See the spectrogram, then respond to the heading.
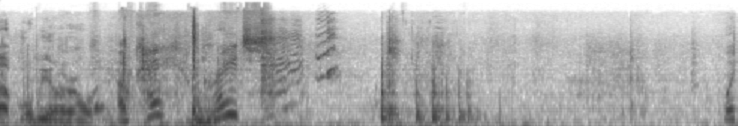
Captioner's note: creaking sound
